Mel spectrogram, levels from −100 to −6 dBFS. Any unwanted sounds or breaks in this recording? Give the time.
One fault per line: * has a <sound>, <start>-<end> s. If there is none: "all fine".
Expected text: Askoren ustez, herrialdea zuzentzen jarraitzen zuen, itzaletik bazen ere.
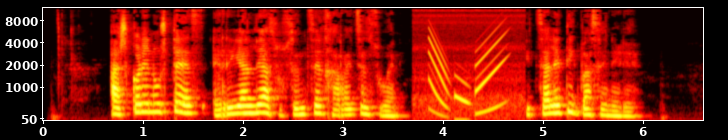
* has a chirp, 3.9-4.7 s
